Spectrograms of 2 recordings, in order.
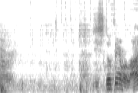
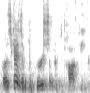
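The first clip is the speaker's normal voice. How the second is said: normal talking voice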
